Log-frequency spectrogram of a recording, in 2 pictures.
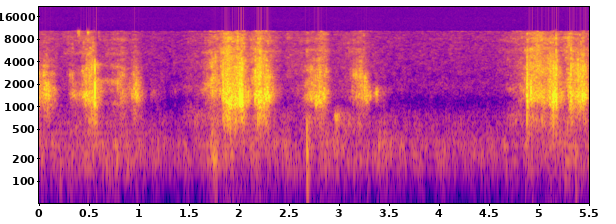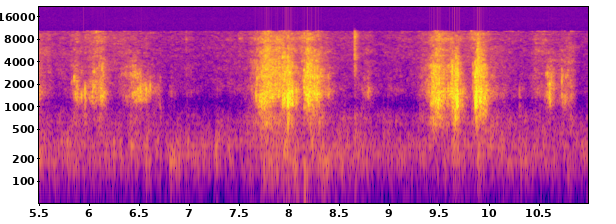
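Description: Faint scraping and rustling of yarn drawn over a Tunisian crochet hook as knit stitches are worked, in short clusters every two to three seconds.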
